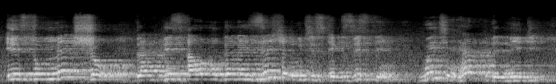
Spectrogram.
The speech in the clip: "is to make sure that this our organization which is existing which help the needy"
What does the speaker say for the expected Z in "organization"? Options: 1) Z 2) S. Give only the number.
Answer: 1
